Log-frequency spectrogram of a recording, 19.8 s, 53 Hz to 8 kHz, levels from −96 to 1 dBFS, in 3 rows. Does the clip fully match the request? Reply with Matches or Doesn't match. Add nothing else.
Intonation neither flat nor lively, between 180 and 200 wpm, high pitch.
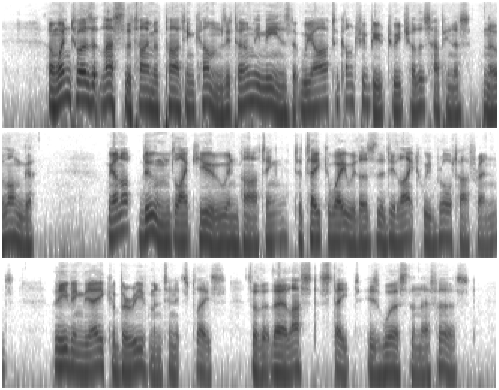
Doesn't match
